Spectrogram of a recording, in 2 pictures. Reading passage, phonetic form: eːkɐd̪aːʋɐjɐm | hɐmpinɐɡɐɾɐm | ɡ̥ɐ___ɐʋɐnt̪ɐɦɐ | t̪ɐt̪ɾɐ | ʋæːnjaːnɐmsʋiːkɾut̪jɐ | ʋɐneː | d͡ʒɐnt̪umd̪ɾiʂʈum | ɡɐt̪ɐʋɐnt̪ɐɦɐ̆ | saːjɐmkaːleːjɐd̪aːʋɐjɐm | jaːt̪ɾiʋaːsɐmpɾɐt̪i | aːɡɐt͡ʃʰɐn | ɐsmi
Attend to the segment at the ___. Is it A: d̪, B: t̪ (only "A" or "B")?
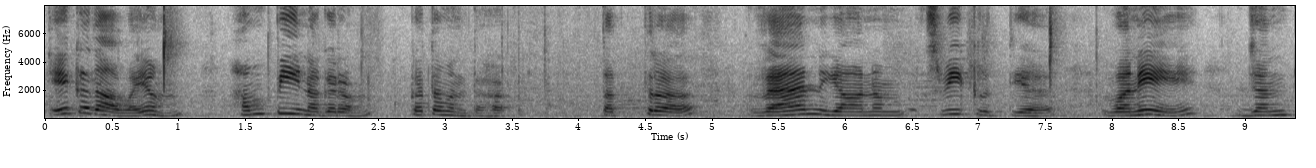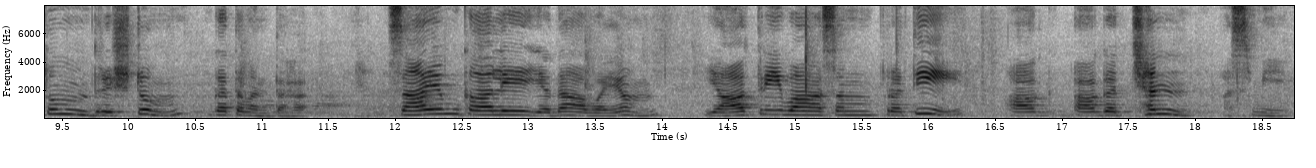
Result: B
